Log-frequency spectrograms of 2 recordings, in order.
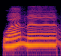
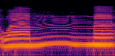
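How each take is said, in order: First: The m carries only a very brief nasal hum. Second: The m carries a long, drawn-out nasal hum. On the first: The speaker calls it right. "Boleh. ... tu ada" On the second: The speaker calls it wrong. "Yang tak boleh, ... tu tak boleh"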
